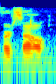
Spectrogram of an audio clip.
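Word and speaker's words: Vercel: See, Joe, I told you it's pronounced Verscell.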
